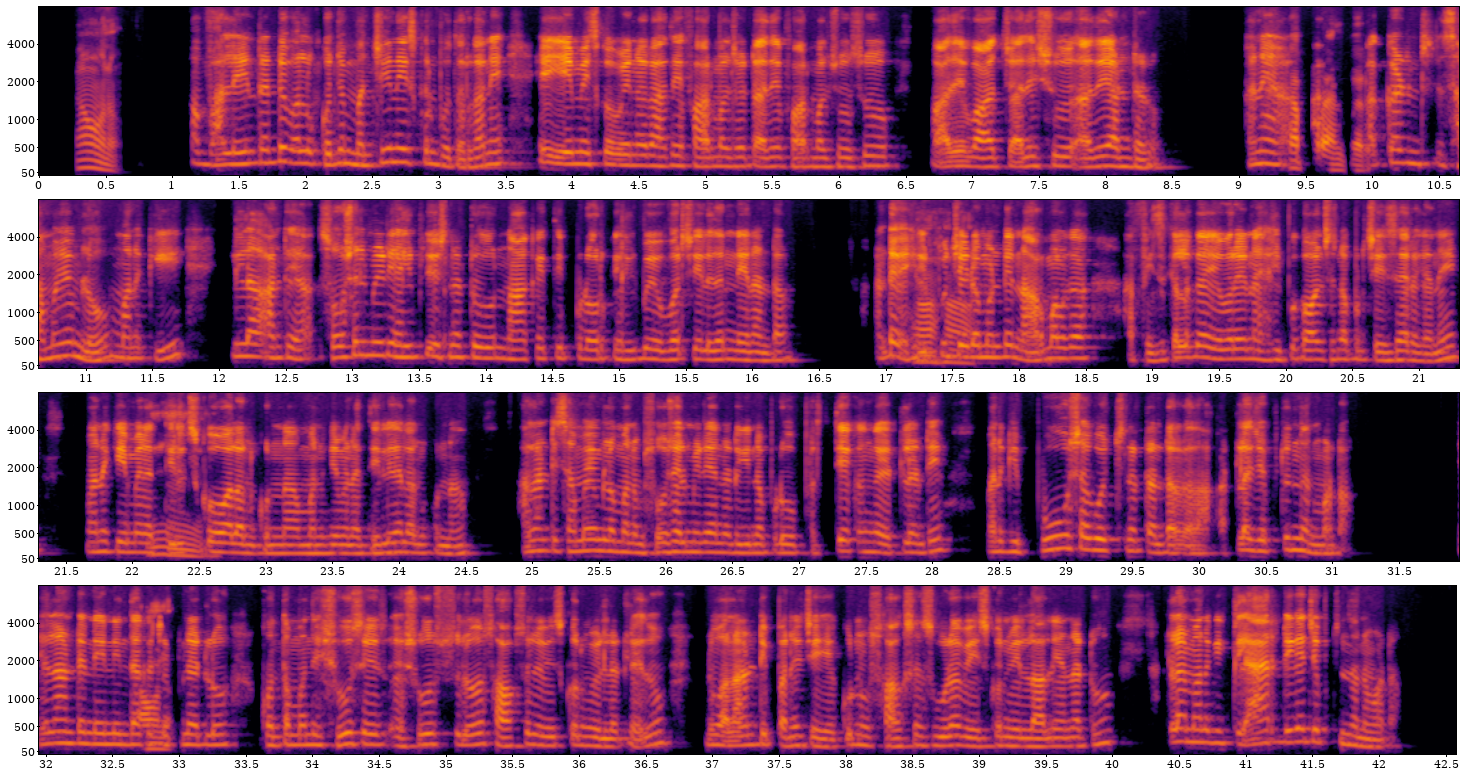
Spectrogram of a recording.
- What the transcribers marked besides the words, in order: in English: "ఫార్మల్ షర్ట్"; in English: "ఫార్మల్ షూస్"; in English: "వాచ్"; in English: "షూ"; in English: "సోషల్ మీడియా హెల్ప్"; in English: "హెల్ప్"; in English: "నార్మల్‌గా"; in English: "ఫిజికల్‌గా"; other background noise; in English: "సోషల్ మీడియా‌ని"; in English: "షూస్"; in English: "షూస్‌లో"; in English: "సాక్సెస్"; in English: "క్లారిటీగా"
- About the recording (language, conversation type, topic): Telugu, podcast, సోషల్ మీడియా మీ లుక్‌పై ఎంత ప్రభావం చూపింది?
